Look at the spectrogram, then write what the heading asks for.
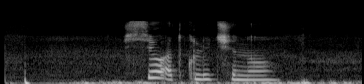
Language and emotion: Russian, sad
